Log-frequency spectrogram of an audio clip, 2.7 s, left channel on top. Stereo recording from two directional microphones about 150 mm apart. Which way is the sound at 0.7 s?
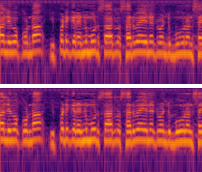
25° left (ahead or behind).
